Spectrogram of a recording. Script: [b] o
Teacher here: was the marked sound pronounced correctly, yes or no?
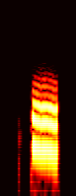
no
